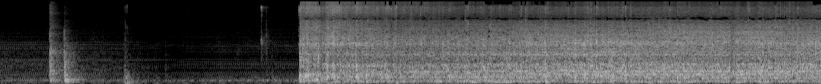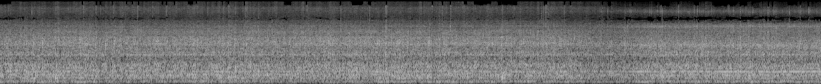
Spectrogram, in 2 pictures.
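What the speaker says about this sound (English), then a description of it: "Then I'm gonna put it back to blend some more." A blender whirs at full power through a melon smoothie with ice, starting abruptly after a few quiet seconds of handling clicks and then running as a loud, steady, unbroken roar to the end.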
